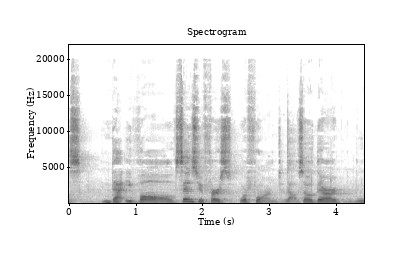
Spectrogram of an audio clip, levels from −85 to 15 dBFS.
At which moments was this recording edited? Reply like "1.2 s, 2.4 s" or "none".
1.6 s, 3.2 s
